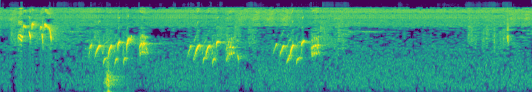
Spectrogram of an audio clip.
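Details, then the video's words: Wild white-rumped shama, song used to prompt other shamas to sing: three short phrases of quick rising whistled notes at roughly one-and-a-half-second intervals after a high opening, then near silence with faint hiss. "kicauan MURAI BATU di alam bebas Tanpa Isian||cocok untuk pancingan murai batu macet"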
